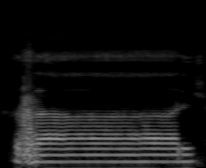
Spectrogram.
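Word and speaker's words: ذال: So to pronunciate Sa and Zal, we have to use the same technique. We have to touch the tip of our tongue with the corner of our upper teeth.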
